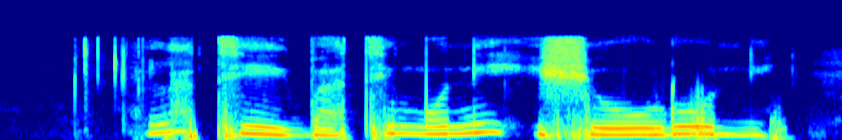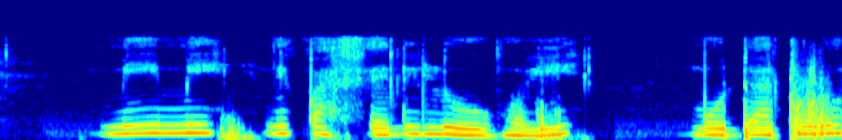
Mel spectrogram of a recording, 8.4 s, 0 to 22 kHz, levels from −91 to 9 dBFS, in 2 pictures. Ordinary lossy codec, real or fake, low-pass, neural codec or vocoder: none; real; 7.2 kHz; none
